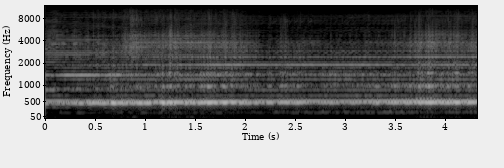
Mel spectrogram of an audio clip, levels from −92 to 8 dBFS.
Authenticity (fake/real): fake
